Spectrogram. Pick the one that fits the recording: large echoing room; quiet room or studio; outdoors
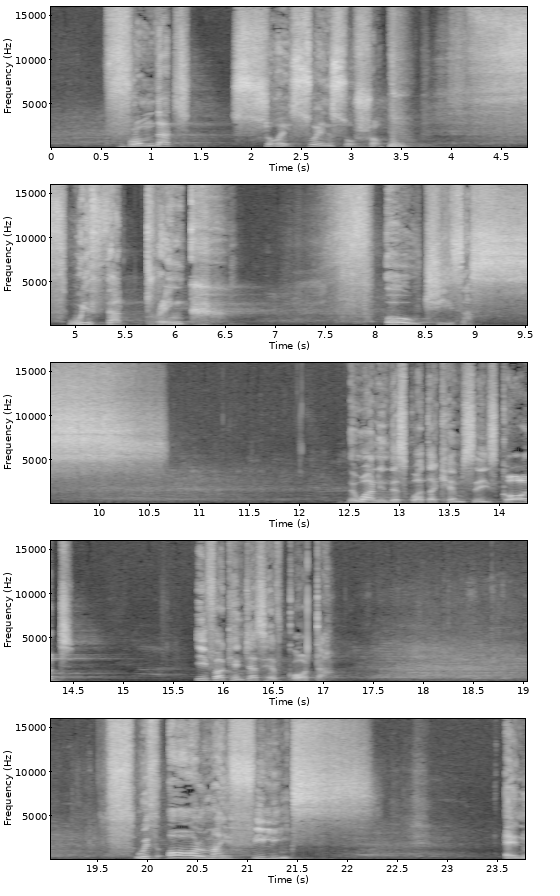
large echoing room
